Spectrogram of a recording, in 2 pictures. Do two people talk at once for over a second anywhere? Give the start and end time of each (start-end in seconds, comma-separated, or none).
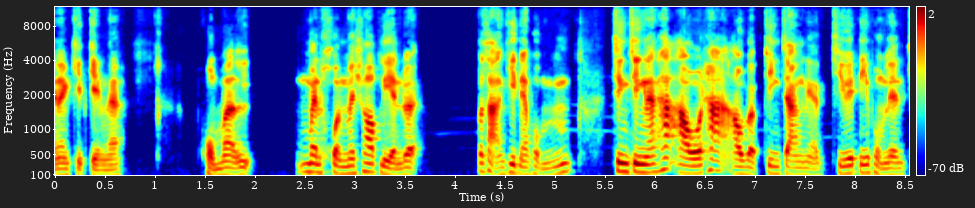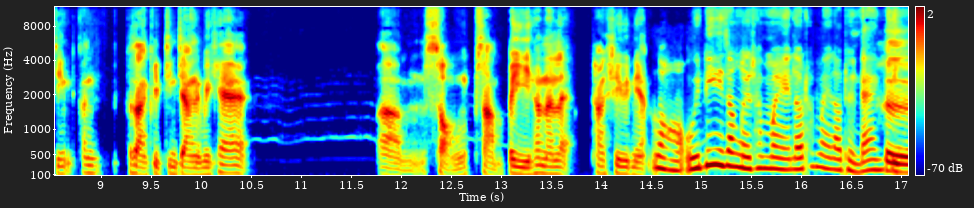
none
